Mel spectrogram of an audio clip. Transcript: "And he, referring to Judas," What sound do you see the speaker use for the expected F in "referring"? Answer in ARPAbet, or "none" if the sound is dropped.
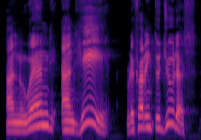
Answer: F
